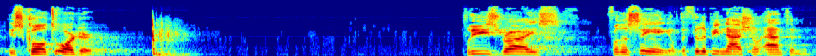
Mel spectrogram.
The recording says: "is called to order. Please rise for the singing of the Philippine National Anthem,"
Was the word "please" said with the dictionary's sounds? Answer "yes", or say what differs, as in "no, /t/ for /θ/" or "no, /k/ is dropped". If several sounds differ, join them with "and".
yes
